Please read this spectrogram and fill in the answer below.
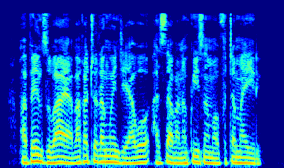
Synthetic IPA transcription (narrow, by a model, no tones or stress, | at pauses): ʋap̬e̞nzuʋajaʋakato̞ramwe̞nd͡ʒejaʋo̞as̬iɦaʋanakuisamafu̥tamaiːɾi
